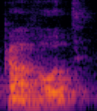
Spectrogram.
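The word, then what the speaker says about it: kavod: estoy yo hebraico pero la pronunciación es un poco como cabot y trae por sí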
